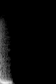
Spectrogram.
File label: dope bass drum d sharp key; kick drum samples; one shots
